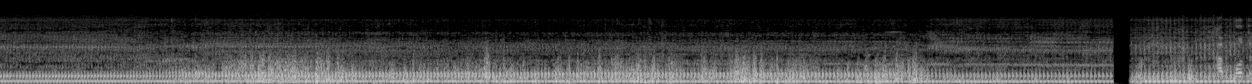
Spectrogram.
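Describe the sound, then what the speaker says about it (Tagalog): A motorcycle with a worn-out bearing running continuously, a steady droning engine with rattling clatter layered over it, loud and close, with a brief dropout near the end. "kaya bisag way bearing na itong motor, nag-abot radre."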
